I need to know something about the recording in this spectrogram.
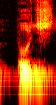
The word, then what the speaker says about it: Puig: O Daniel, dos elogios a ao Daniel, vocês repararam que ele se chama Pud, né, que é Manuel Pud, porque ele faz questão de respeitar a pronúncia catalã, que é um gesto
